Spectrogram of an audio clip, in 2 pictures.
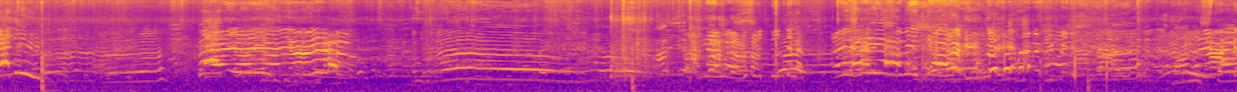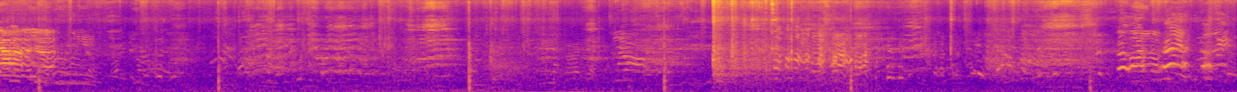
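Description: Young girls talk and shout excitedly nearby.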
